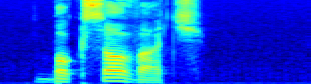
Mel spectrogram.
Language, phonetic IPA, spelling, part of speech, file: Polish, [bɔˈksɔvat͡ɕ], boksować, verb, Pl-boksować.ogg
